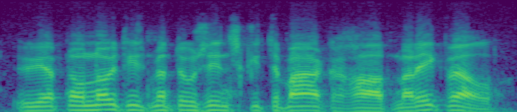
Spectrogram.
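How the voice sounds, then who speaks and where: A man's voice: medium pitch, fast, a bit bright, lo-fi sound, lightly acted. An actor playing a principled, indignant comrade in a radio play, firm and reproachful as he reasons. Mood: firm, challenging. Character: principled male comrade, indignant, defending an accused doctor.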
